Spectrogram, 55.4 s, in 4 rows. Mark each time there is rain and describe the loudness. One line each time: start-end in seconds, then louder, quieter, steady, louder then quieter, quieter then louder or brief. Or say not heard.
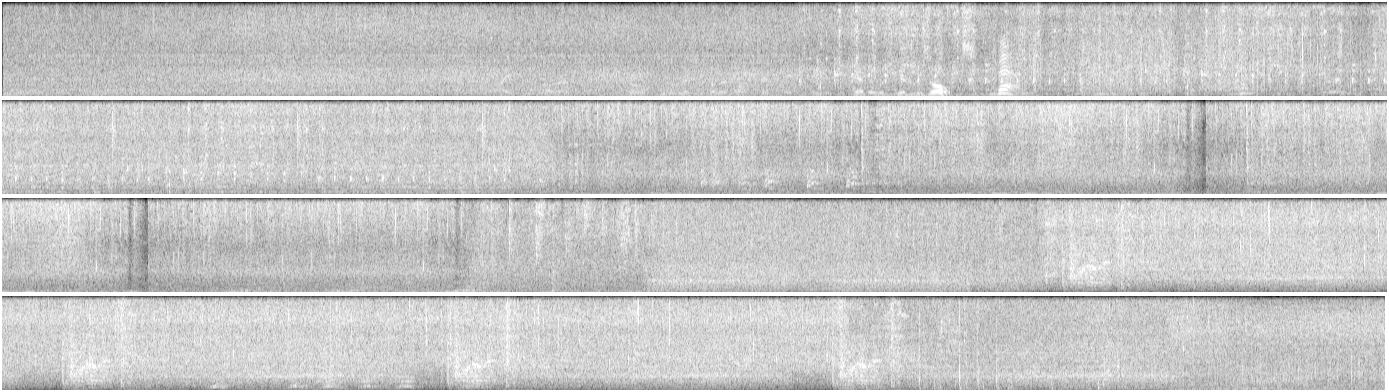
0.0-55.3 steady.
